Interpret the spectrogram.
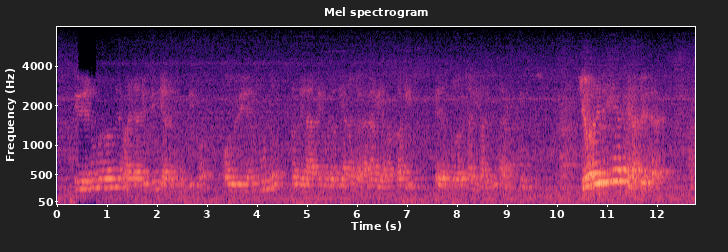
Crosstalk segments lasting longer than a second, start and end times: none

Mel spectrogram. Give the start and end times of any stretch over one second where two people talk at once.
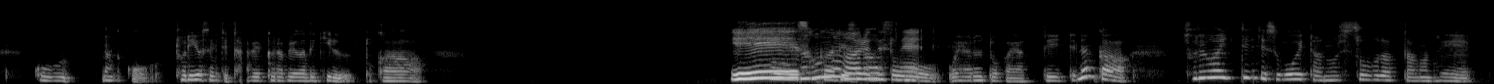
7.7-9.2

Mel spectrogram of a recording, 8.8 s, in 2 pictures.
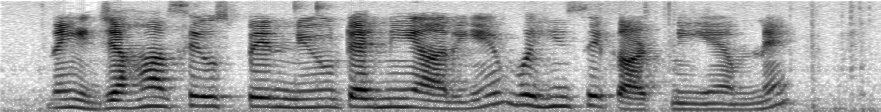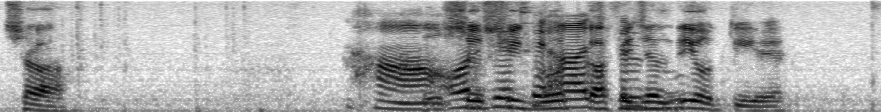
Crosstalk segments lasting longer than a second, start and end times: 6.5-7.9

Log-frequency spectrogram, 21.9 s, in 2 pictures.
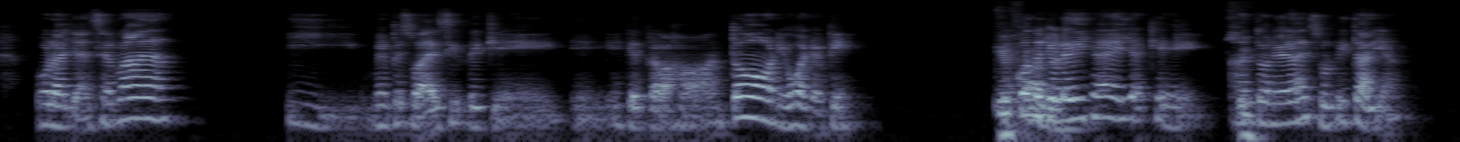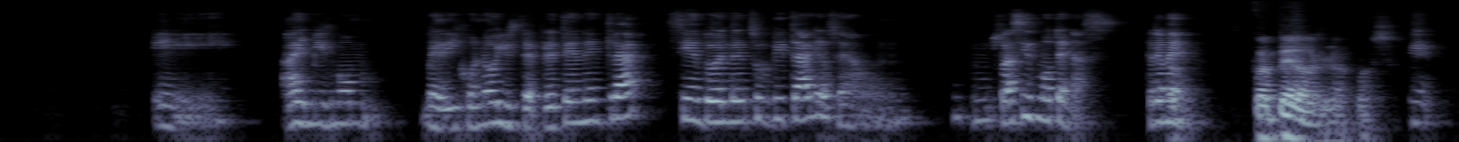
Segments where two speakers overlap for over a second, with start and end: none

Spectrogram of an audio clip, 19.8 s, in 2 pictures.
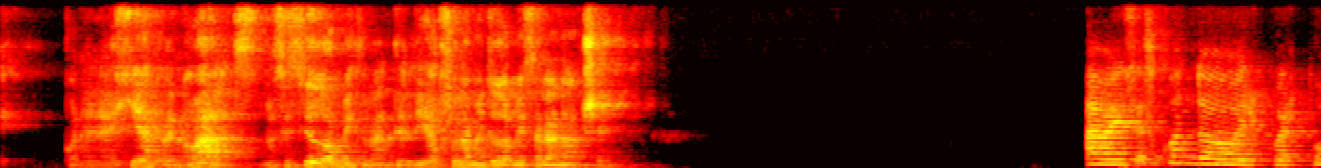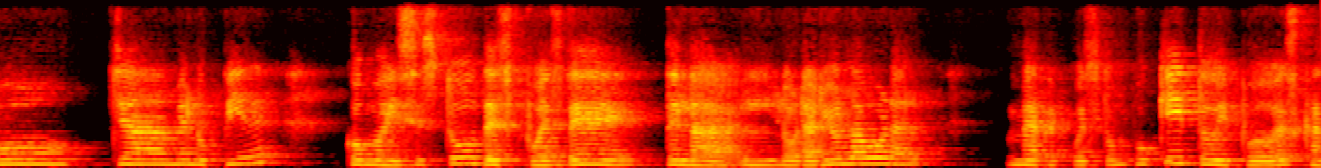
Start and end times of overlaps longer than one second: none

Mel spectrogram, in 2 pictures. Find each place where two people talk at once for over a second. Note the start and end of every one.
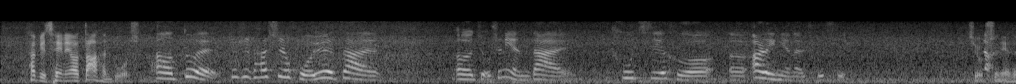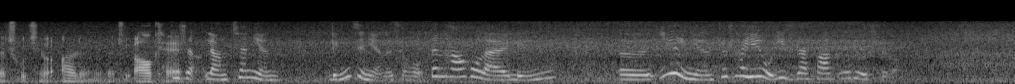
none

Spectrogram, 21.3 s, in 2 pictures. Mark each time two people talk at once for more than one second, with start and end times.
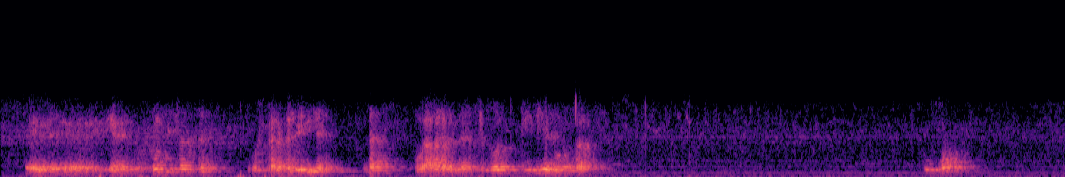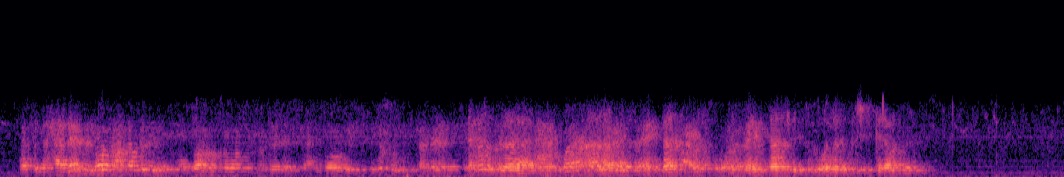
15.3-18.3

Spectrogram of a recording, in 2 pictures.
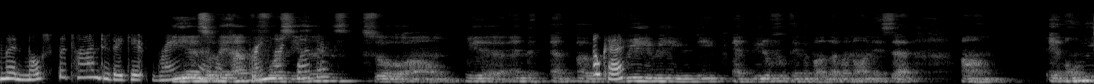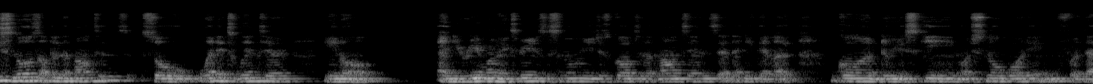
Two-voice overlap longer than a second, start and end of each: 1.7-3.3

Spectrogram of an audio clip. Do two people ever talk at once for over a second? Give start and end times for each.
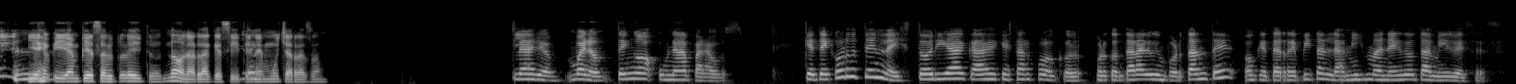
none

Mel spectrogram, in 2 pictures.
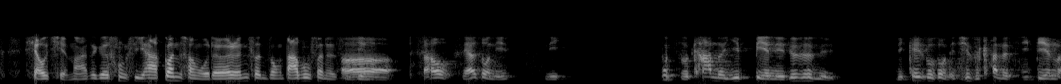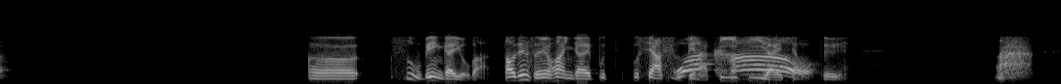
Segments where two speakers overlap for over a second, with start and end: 17.3-18.6

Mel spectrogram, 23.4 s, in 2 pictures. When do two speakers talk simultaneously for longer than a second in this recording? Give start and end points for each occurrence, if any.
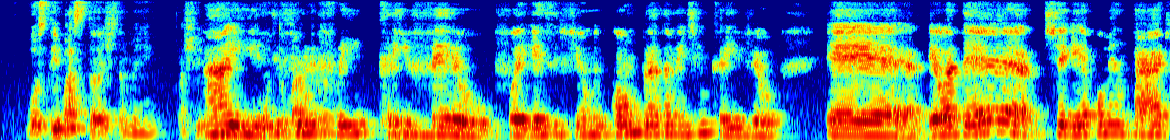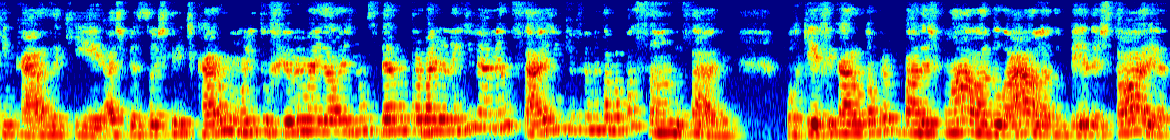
2.0-3.4

